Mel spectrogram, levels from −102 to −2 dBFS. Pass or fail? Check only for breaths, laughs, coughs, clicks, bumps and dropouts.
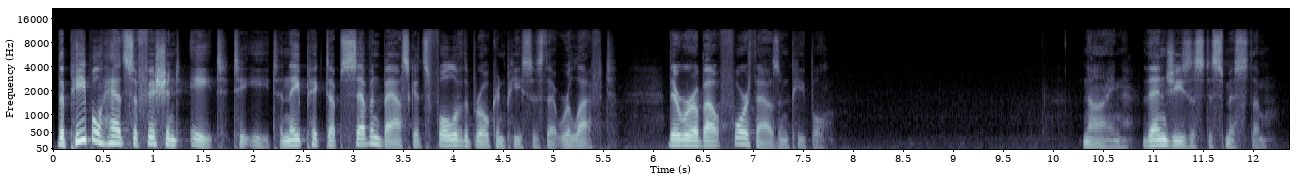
pass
